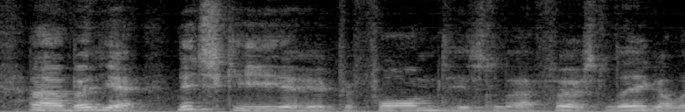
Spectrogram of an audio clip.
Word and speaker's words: Nitschke: Nitschke. It's almost like Nietzsche. But yeah, Nitschke, who performed his first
